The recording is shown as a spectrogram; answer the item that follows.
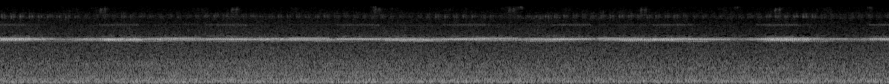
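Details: Steady high cricket trilling fills a green forest, pulsing slightly in strength across several seconds, joined by faint regularly repeated higher ticks and a low hissing backdrop.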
